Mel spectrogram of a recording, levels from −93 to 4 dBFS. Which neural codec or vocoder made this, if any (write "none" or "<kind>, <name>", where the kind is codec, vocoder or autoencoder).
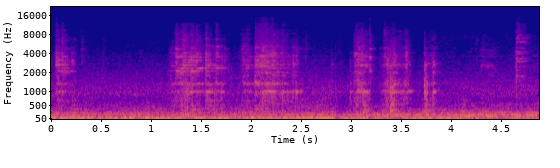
vocoder, Vocos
